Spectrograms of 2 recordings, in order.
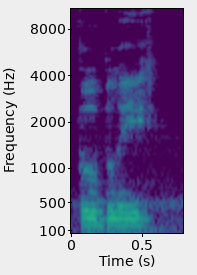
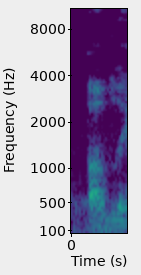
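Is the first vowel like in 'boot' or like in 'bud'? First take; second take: boot; bud. First: The first vowel sounds like the 'oo' in 'boot'. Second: The first vowel sounds like the 'u' in 'bud'. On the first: It is a playful, joking way to say the name. "we say boobly to be funny" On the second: It may be the ordinary way to say the name. "It might be bubbly"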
